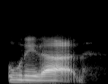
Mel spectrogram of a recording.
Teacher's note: it's a d at the end and we stress the last syllable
